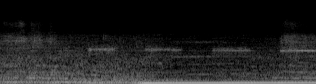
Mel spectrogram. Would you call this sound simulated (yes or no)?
yes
